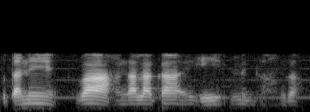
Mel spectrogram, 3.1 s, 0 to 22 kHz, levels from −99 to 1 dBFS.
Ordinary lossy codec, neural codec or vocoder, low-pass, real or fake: none; none; 3.6 kHz; real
